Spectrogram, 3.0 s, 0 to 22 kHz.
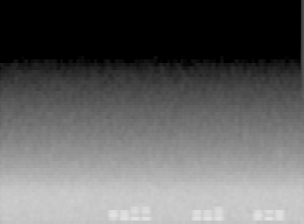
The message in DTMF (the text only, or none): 0433 516 728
